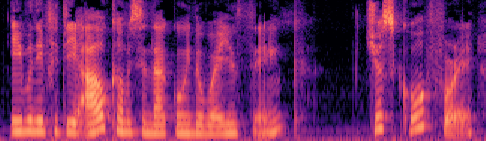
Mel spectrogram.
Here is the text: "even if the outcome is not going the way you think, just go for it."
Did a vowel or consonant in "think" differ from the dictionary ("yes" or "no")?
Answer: no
